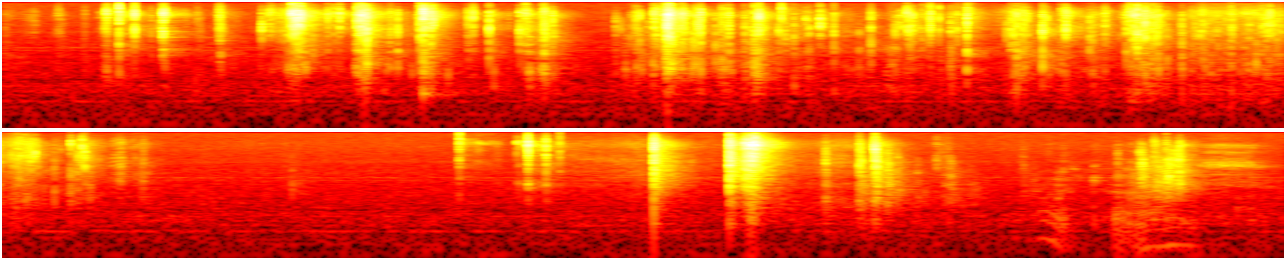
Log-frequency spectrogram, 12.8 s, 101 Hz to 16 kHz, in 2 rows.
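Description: A Huawei MediaPad M2 premium edition tablet is unwrapped, with close, bursty plastic crinkling and crackling in repeated flurries, pausing briefly before a few more rustles.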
